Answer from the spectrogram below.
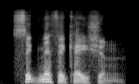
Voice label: "signification", British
